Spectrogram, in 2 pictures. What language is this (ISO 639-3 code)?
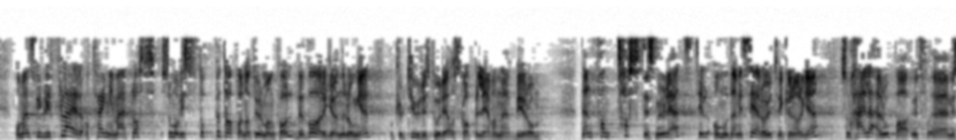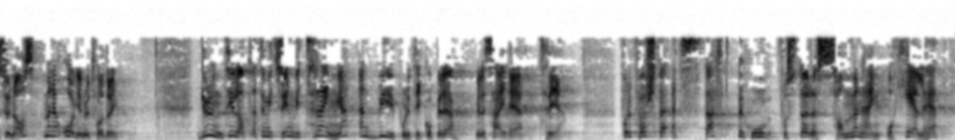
nno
